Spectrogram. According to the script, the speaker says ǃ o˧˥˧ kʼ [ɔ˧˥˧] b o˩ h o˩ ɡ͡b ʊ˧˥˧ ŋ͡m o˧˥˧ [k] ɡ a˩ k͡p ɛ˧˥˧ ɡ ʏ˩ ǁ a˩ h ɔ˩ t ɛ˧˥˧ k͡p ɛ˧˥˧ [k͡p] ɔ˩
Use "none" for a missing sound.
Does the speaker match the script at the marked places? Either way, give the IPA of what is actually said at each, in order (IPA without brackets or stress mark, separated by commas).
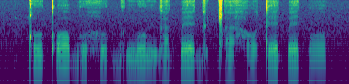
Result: ɔ˧˥˧, ŋ, k͡p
